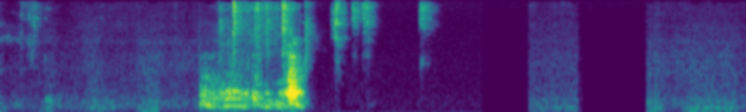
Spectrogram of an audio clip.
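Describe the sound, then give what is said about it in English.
A dog lets out a loud, drawn-out bark, followed by two or three shorter, sharper barks, then quiet returns with only faint low background noise. “Even the dog agrees.”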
